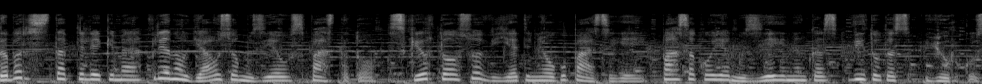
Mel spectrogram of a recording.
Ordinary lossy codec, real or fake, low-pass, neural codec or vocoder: AAC, 48 kbps; real; 10.8 kHz; none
